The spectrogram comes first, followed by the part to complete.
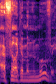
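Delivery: ordinary talk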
